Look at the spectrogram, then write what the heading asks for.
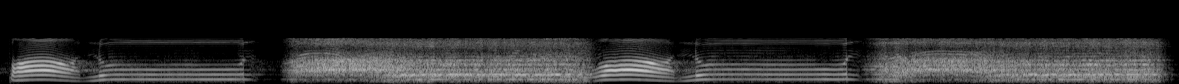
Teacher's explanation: طا اور وا دونوں کو ادا کرتے ہوئے ہونٹ گول نہ ہو، منہ کھول کر ادا کریں گے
